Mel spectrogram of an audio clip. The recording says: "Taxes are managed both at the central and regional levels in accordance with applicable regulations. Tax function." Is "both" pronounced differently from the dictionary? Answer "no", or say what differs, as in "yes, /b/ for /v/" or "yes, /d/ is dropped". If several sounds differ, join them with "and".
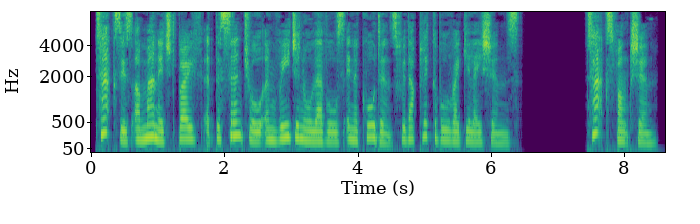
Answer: no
